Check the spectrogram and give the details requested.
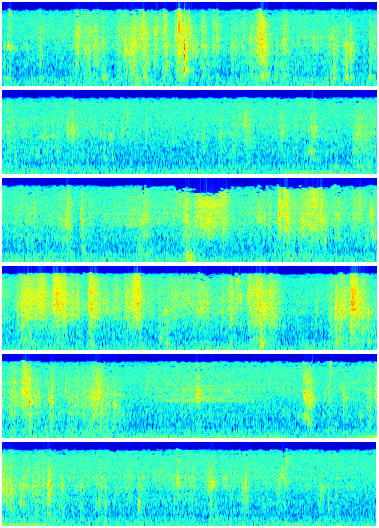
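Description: A person chewing breaded fried chicken nuggets close to the microphone: irregular crunches and wet mouth clicks.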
